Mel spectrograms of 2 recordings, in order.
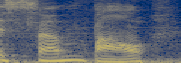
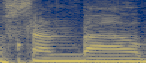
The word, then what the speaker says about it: Sambao: San Pao significa, questa è la pronuncia corretta, noi lo definiamo San Bao, ma effettivamente è San Pao.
